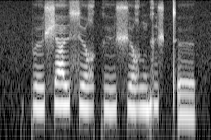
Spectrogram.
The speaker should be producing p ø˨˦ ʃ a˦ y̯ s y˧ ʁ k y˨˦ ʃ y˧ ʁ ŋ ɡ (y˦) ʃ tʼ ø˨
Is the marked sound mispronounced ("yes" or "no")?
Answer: no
